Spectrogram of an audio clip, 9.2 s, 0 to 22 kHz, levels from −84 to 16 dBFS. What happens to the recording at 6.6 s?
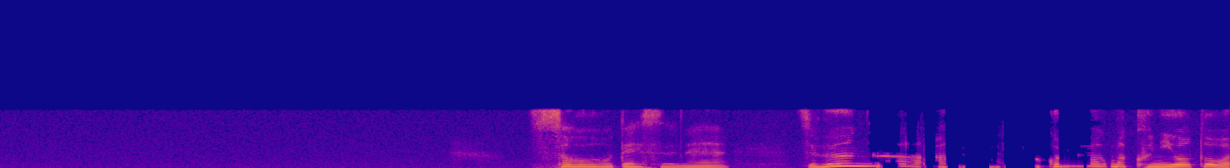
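From 6.53 to 7.51 s the speech is suppressed in double talk. It drops very deeply, likely because the echo canceller mistook both talkers for echo. Between 6.57 and 6.65 s, the other side's voice leaks through faintly, well below the talker. It likely comes from loudspeaker echo the canceller missed.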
